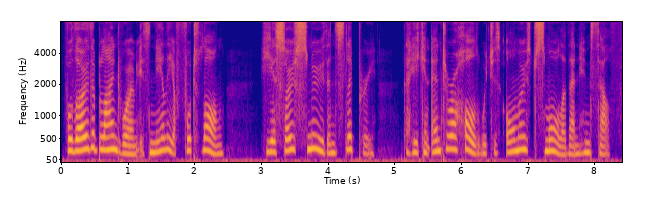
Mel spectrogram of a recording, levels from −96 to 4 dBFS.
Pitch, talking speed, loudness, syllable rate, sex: 225 Hz, 190 wpm, -19 LUFS, 4.8 syllables/s, female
